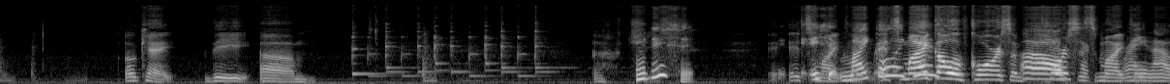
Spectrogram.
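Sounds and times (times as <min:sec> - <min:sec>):
speech: 0:01.2 - 0:03.2, 0:04.2 - 0:04.5, 0:05.9 - 0:07.0, 0:07.7 - 0:11.6
melodic phone ringtone with bright chiming notes: 0:03.5 - 0:05.9.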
